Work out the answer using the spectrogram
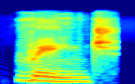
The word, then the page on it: range: Indian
